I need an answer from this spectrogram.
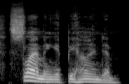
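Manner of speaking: plain reading voice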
